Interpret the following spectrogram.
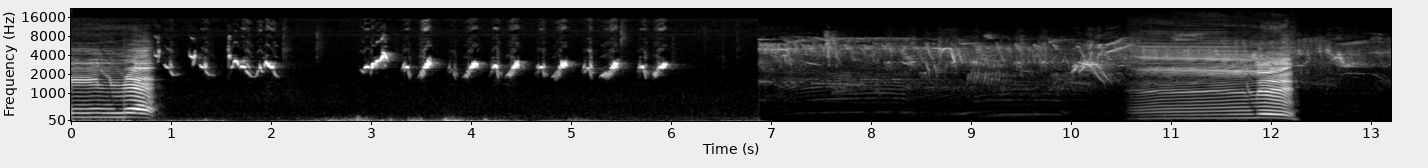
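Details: Cows grazing in a ripe rice field on a peaceful countryside afternoon; a short moo opens, a run of quick high bird chirps follows, then a second long, lowing moo near the end amid rustling.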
